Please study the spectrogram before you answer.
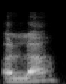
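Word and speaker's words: الله: this this word Allah Allah is the god of Muslims so there is something in L of Allah uh in few places we pronounce the L of Allah very thick like Allah Allah in few places we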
